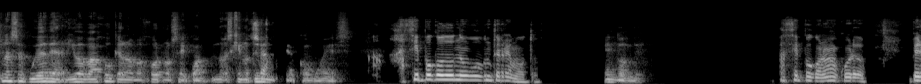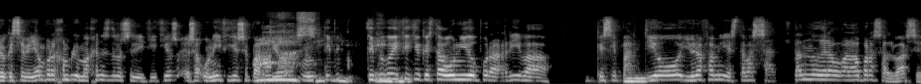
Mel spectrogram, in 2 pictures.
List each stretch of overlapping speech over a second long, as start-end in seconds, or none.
11.7-13.4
